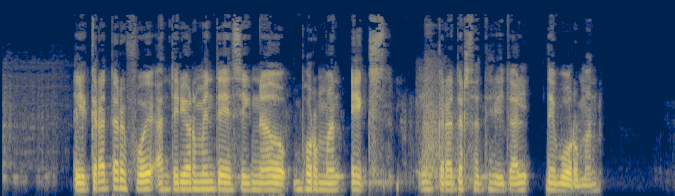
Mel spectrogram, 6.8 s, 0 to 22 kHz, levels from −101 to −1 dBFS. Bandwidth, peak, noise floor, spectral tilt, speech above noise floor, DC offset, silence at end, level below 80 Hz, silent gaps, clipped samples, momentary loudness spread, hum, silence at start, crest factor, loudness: 16.5 kHz; 0 dBFS; -78 dBFS; -5.5 dB/octave; 60 dB; under 0.1%; 0.75 s; -56 dBFS; none; under 0.1%; 11 LU; none; 0.05 s; 18 dB; -18 LUFS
